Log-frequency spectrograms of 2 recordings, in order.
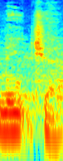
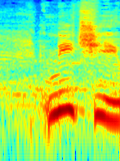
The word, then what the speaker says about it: Nietzsche: Mr Burkett nature what uh I think it's pronounced nature so it is if you're a German I'm decent Irish Nichi would describe the very existence of conscience as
